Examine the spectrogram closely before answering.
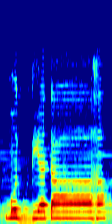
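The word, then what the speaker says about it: ಮುದ್ಯತಾಃ: ಯದ್ರಾಜ್ಯ ಸುಖಲೋಭೇನ ಹಂತುಂ ಸ್ವಜನ ಮುದ್ಯತಾಹಂತುಂ ಸ್ವಜನ ಮುದ್ಯತಾಹ ಮೂಮೇಲೆ ಆಘಾತ ಮುದ್ಯತಾಹ ನೋಡೋಣ ಪೂರ್ತಿ ಶ್ಲೋಕ ಅಹೋಬತಮಹತ್ಪಾಪಂ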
